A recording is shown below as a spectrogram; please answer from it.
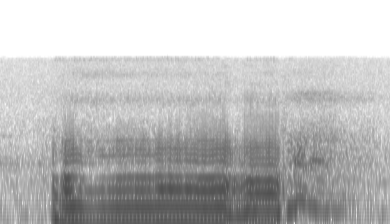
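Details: Sleeping dog named Biscuit snoring, a sustained low droning snore lasting nearly two seconds with a rich buzzy tone, followed by a shorter dipping snort.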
